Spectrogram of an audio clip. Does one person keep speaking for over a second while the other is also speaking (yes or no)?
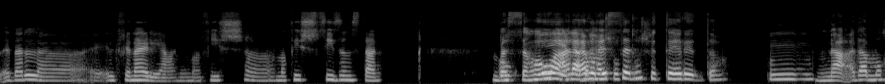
yes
